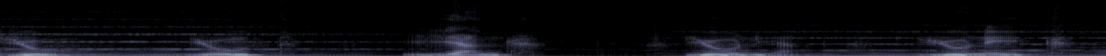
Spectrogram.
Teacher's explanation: hard palate manner of articulation approximate or frictionless continuant quality voiced the sound is called palatal voiced approximant · Place of articulation: hard palate. The front or central part of the tongue almost touches the hard palate. Manner of articulation: approximant or frictionless continuant.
